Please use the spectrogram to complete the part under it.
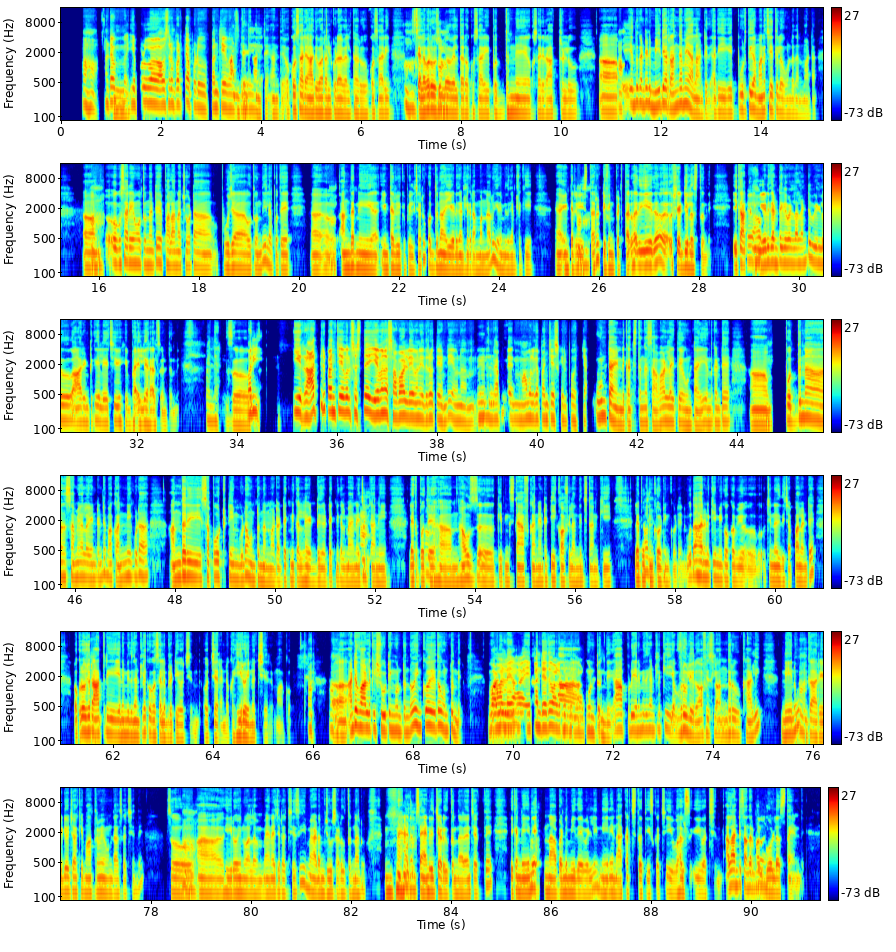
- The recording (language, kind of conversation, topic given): Telugu, podcast, పని నుంచి ఫన్‌కి మారేటప్పుడు మీ దుస్తుల స్టైల్‌ను ఎలా మార్చుకుంటారు?
- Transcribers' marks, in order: lip smack; in English: "మీడియా"; in English: "ఇంటర్వ్యూకి"; in English: "ఇంటర్వ్యూ"; giggle; in English: "షెడ్యూల్"; in English: "సో"; other background noise; in English: "సపోర్ట్ టీమ్"; in English: "టెక్నికల్ హెడ్,టెక్నికల్ మేనేజర్"; in English: "హౌస్ కీపింగ్ స్టాఫ్"; in English: "సెలబ్రిటీ"; lip smack; in English: "షూటింగ్"; in English: "ఆఫీస్లో"; in English: "జాకీ"; in English: "సో"; in English: "హీరోయిన్"; in English: "మేనేజర్"; in English: "మేడమ్ జూస్"; laughing while speaking: "మేడమ్ శాండ్విచ్ అడుగుతున్నారుని చెప్తే ఇక … ఖర్చుతో తీసుకొచ్చి ఇవ్వాల్సొచ్చింది"; in English: "మేడమ్ శాండ్విచ్"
